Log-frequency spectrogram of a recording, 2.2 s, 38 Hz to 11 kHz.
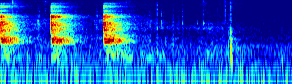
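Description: Bob the Builder talking figure playing a hammering sound effect through its speaker: three sharp metallic clinks about 0.4 s apart, stopping about a second in, followed by a faint click near the end.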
